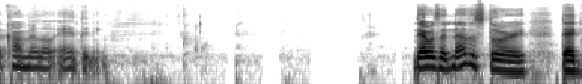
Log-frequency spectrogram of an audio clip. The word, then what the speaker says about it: Carmelo Anthony: ain't that his name, Carmelo Anthony? Did I say his name wrong? No, you said Carlos Carmelo. Did I say Mm. Carlos? You said Yeah, Carlo. Yeah. yeah, Carmelo Anthony.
